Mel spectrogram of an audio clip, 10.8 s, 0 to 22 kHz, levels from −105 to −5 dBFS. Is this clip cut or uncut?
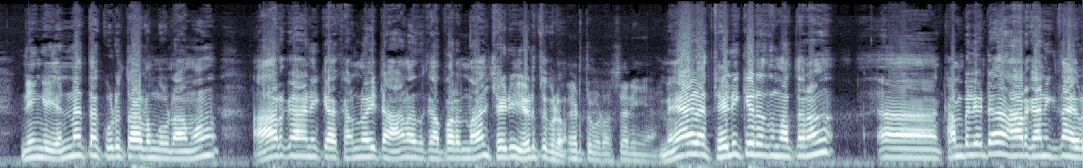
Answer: uncut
